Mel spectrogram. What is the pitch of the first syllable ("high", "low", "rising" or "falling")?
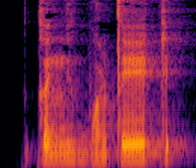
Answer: rising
